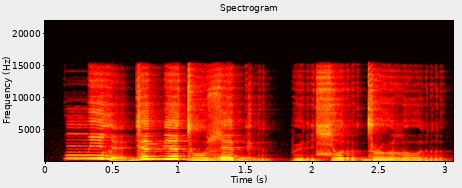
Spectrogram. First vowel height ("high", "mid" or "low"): high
